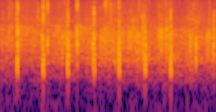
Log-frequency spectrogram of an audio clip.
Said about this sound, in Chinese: 大家的皮肤和身体有在保养的举手看一下。哇，还蛮多的，给自己一个热烈的掌声。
